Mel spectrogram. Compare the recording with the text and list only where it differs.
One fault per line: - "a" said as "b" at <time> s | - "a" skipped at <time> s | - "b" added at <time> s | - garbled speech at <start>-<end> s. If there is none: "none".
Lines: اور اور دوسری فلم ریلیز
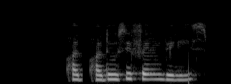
none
